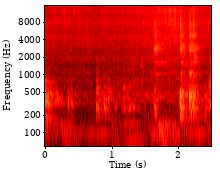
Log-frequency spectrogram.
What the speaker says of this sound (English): we have to check on our mixture that is cooking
